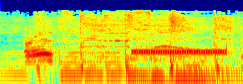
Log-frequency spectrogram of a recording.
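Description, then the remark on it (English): Telephone keypad tones heard over a phone line as a phone card is dialed to call Hooters of Anaheim: a few short tonal beeps followed by one long steady tone, fairly loud against a faint background hum. “We gotta change phone cards.”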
